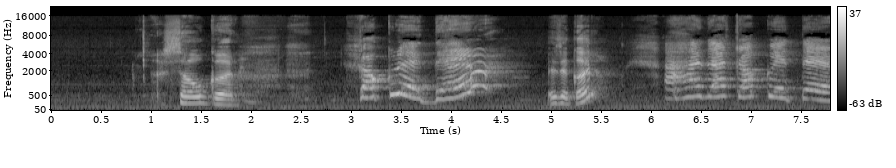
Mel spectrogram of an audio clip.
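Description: A small boy talks close by.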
